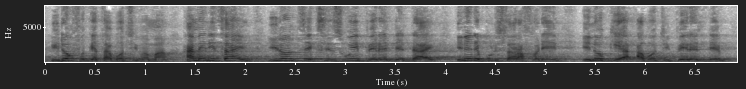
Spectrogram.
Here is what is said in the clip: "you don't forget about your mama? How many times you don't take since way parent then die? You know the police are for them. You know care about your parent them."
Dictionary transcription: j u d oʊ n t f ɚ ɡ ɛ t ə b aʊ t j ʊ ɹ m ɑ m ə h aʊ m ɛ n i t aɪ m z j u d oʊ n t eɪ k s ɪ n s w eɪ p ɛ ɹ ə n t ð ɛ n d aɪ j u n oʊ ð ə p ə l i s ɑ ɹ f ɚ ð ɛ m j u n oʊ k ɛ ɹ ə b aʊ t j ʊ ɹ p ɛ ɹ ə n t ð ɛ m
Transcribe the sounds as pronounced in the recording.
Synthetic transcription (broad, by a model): j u d oʊ n t f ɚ ɡ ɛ t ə b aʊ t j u m ɑ m ə h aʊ m ɛ n i t aɪ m j u d oʊ n t eɪ k s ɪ n s w eɪ p ɛ ɹ ə n t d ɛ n d aɪ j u n oʊ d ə p ə l i s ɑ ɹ f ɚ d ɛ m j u n oʊ k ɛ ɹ ə b aʊ t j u p ɛ ɹ ə n t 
